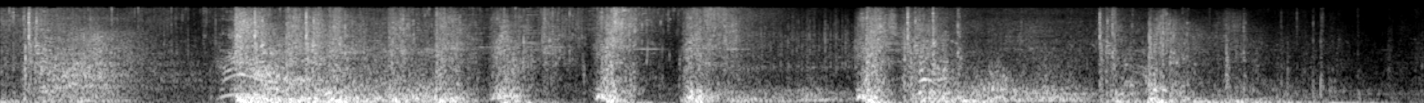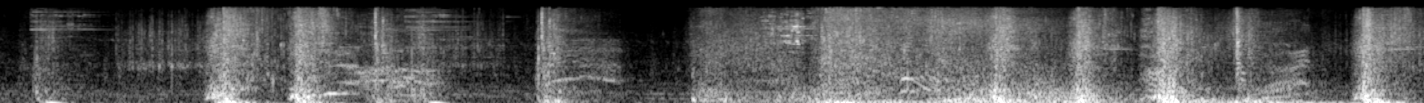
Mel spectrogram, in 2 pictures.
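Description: Magic blasts crackle and boom in quick bursts.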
